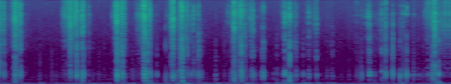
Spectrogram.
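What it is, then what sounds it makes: Sticky foam squishy toy. Long nails and fingertips squeeze, press and tap a soft, solid, light-blue sticky foam squishy toast toy. Quick, dry crackling taps and sticky clicks come in uneven clusters, each sharp and brief with no ring. Faint low rumble sits underneath.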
